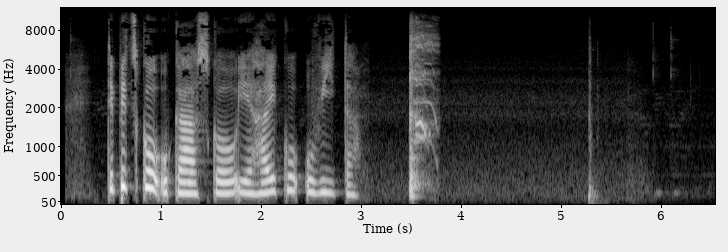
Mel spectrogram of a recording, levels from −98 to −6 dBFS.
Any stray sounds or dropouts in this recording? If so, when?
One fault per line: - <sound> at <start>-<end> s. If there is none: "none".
- cough at 3.5-3.8 s
- thud at 5.3-5.5 s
